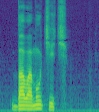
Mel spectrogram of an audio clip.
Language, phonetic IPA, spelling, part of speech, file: Polish, [ˌbawãˈmut͡ɕit͡ɕ], bałamucić, verb, Pl-bałamucić.ogg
